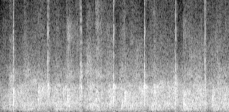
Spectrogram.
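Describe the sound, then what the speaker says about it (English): Sustained applause from a town hall audience in Thunder Bay, Ontario honoring speakers, many hands clapping together with a few nearby sharp claps repeating rhythmically over the crowd's steady patter. "a warm applause to all of our fabulous speakers"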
